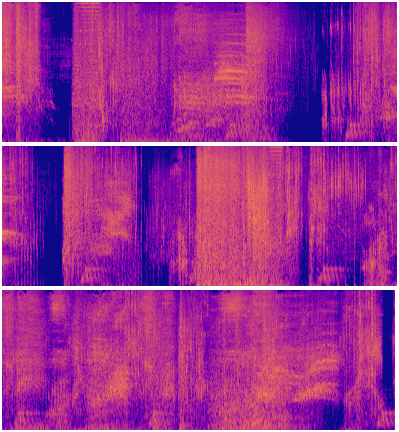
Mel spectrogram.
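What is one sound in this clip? A young man talks over a microphone.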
